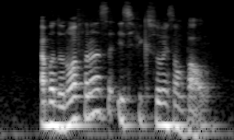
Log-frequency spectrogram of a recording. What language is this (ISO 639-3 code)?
por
